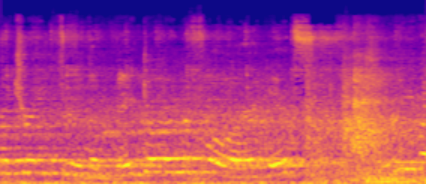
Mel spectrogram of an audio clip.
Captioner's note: music plays, large doors open, crowd cheers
